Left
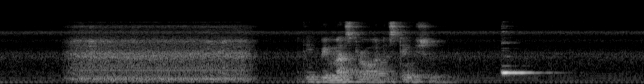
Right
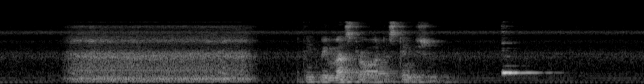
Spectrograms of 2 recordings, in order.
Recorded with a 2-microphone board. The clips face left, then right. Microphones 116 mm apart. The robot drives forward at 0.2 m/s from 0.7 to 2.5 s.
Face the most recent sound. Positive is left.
turn(degrees=75)  # may be behind; listen again after turning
